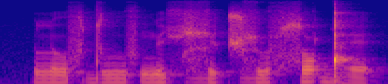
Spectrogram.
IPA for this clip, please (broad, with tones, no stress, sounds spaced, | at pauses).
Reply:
l o˧ f d uː˧ f ŋ ʏ˧ ç ɮ ʏ˧ t͡ʃ ɮ u˧ f sˤ u˦ ɡ͡ǃ ɛ˧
